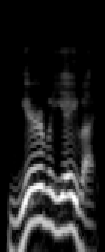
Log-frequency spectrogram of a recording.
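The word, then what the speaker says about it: jeremejevite: So, um, it's yermaite. You can also say, uh, with a little bit of the sound of the J like that is the actual probably correct spelling as far as I know.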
